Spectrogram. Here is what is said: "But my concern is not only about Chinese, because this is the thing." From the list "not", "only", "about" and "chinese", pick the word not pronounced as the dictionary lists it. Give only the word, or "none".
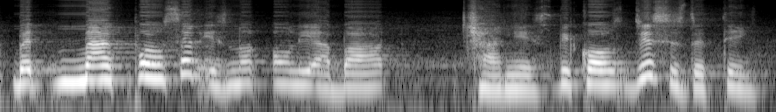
chinese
